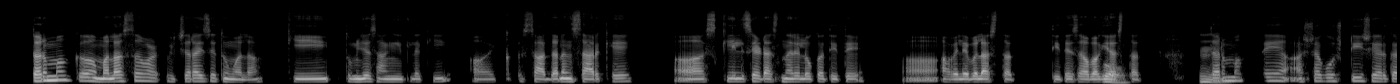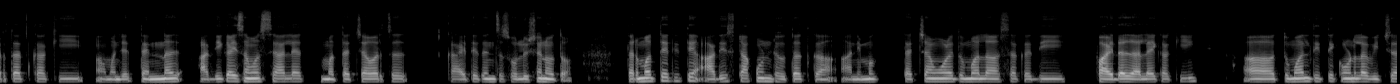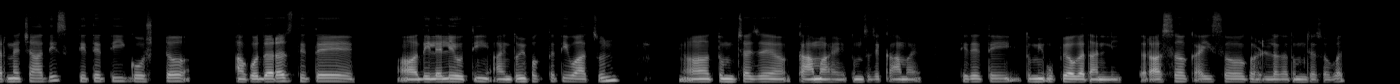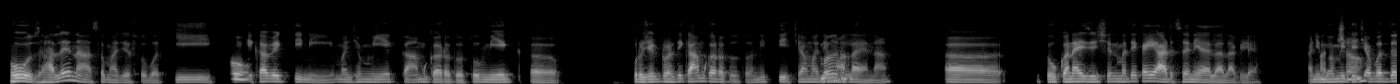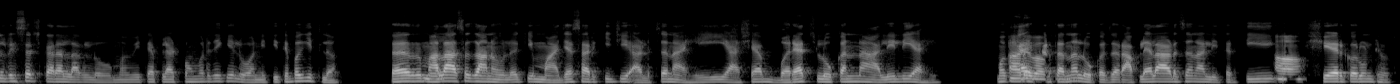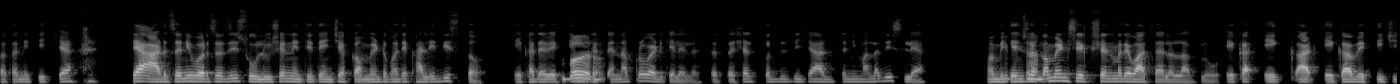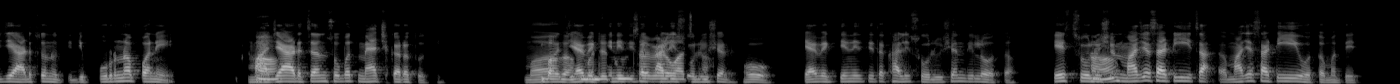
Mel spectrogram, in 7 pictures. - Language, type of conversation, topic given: Marathi, podcast, ऑनलाइन समुदायामुळे तुमच्या शिक्षणाला कोणते फायदे झाले?
- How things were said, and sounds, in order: in English: "स्किल सेट"; in English: "अवेलेबल"; in English: "शेअर"; other noise; tapping; in English: "टोकनायझेशन"; other background noise; in English: "शेअर"; breath; in English: "कमेंटमध्ये"; in English: "प्रोव्हाईड"; in English: "कमेंट सेक्शन"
